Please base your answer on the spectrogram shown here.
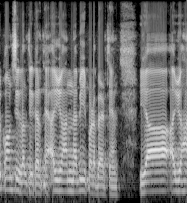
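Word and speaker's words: أيها النبي: النبی نہیں پڑھتے تو ایھا النبی پڑھیں گے تو غلط ہو جائے گا ایھا النبی اس کے ہجے کیسے کریں گے حمزہ یا زبر ای یا پیش یو ایو ہا نون زبر ہن ایھن نون زبر نا ایھن با یا دربی یا پیش یو کیا بن گیا ایھا النبی آگے پڑھیں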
